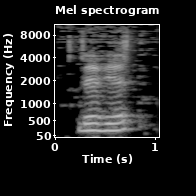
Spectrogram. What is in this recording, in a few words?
nine, Czech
